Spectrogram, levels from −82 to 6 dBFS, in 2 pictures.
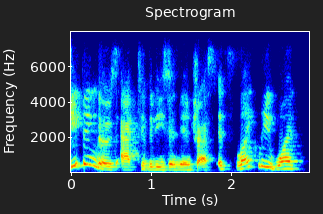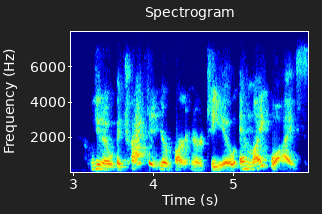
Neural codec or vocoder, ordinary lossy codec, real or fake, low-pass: none; Opus, 24 kbps; real; 7.2 kHz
